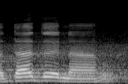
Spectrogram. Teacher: دال کے اوپر قلقلہ کریں گے، دال ساکن ہے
